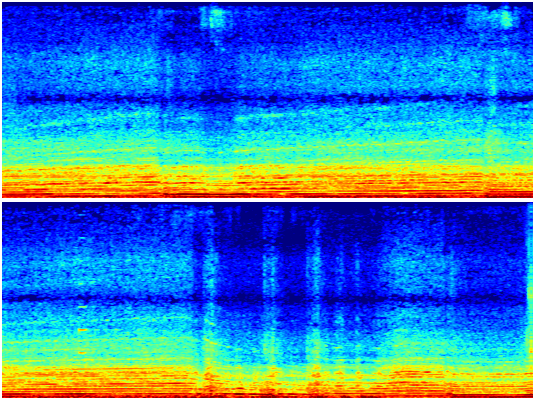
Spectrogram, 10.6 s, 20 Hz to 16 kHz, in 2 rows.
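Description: A Porsche 992 GT3 R race car engine roars in Gran Turismo 7, held loud and close with rising revs broken by several quick gear shifts and dips in pitch over the run.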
